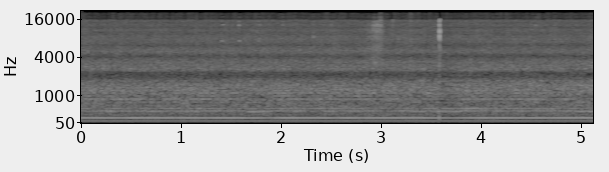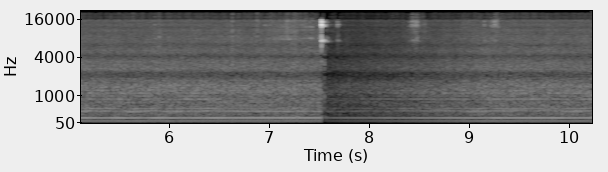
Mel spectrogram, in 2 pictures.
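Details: Garrett 50 trim turbo converted to GTX3076R, built 4 years ago, about 2 summers and under 10k miles; engine drone with faint metallic clinking as shaft play lets the compressor wheel rub the compressor housing.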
